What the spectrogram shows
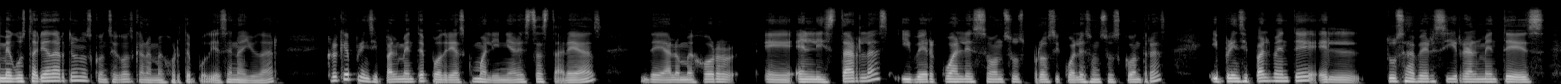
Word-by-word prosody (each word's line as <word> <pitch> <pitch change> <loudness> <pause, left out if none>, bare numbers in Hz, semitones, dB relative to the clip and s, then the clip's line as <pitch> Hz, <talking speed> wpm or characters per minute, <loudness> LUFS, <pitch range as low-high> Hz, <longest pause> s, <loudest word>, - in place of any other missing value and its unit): me 145 0 +7
gustaría 145 +3 +3
darte 165 +2 +1
unos 175 -2 0
consejos 115 0 -4
que 110 - -5
a - - -2
lo 100 - -1
mejor 100 0 -3
te - - -2
pudiesen 95 +6 -2
ayudar. 95 +6 -3 0.4
Creo 180 - 0
que 235 +6 +3
principalmente 125 - 0
podrías 105 -2 0
como 130 -1 -1
alinear 105 -1 -1
estas 120 +1 -1
tareas 110 - 0 0.4
de, 110 -1 -2
a 105 - 0
lo 110 - 0
mejor, 120 +2 0 0.2
eh, 105 -4 0
enlistarlas, 140 - +2
y 120 - +1
ver 115 +1 +1
cuáles 125 -1 +2
son 120 -2 0
sus 115 0 -4
pros 115 0 -2
y - - -2
cuáles 110 +1 0
son 110 -1 +1
sus 110 -1 -3
contras, 125 - -2 0.4
y 140 - +3
principalmente 155 +1 +2
el 105 -4 -1 0.2
tú 145 - +3
saber 135 -2 +2
si 130 -1 -1
realmente 120 -1 +2
es, 115 +1 -2
120 Hz, 175 wpm, -23 LUFS, 110-140 Hz, 0.4 s, me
